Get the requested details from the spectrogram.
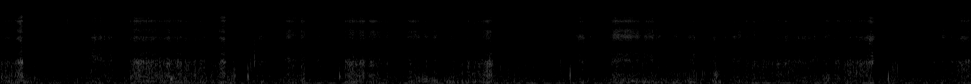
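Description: A metal fountain pen nib is drawn across a flat, solid page of a spiral-bound paper notebook resting on a surface, writing Korean letters in brown ink. The result is a steady, quiet scratching with bright, breathy strokes that rise and fall in short bursts as each letter is formed.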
